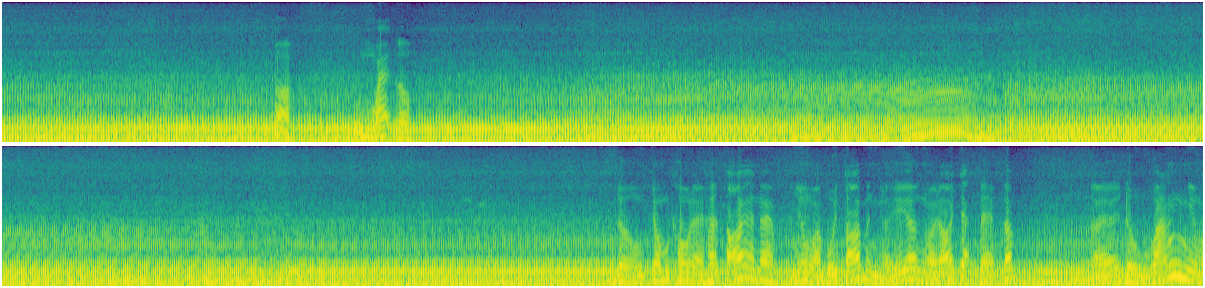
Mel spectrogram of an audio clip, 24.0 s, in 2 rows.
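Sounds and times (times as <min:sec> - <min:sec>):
motorcycle engine droning: 0:00.0 - 0:24.0.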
